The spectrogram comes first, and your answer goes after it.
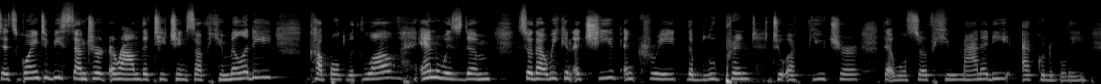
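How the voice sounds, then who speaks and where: Speaking at a fairly quick pace, a woman with an Indonesian accent has a high pitch, a bright, sharp tone, and ordinary pitch variation. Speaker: food systems researcher, keynote speaker. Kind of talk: keynote talk.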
